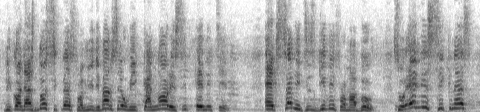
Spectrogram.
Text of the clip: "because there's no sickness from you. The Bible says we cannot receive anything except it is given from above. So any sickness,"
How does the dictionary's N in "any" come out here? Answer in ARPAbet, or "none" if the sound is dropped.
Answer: N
